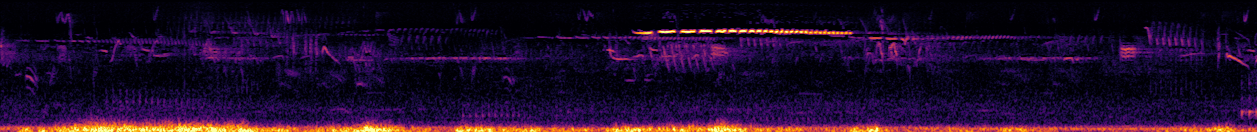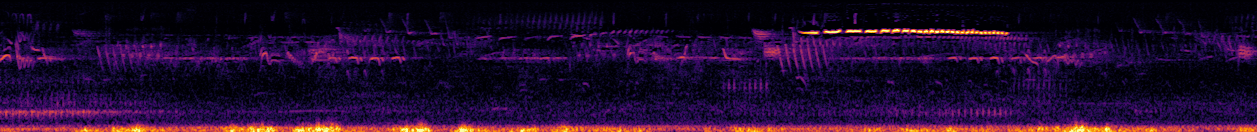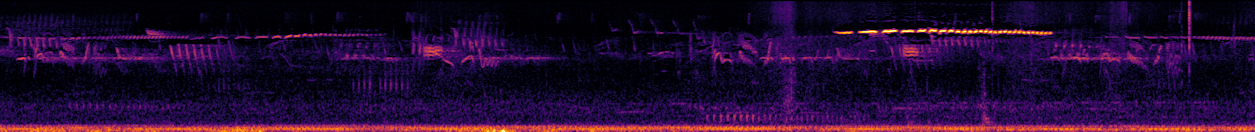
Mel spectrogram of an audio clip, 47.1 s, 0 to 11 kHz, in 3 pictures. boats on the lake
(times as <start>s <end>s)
30.6s 47.1s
